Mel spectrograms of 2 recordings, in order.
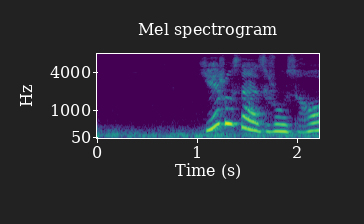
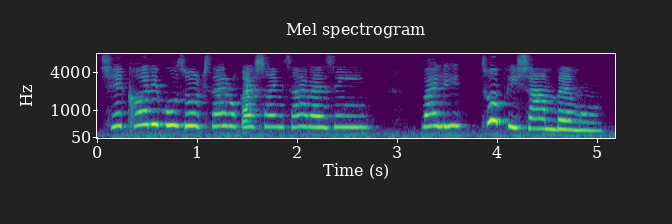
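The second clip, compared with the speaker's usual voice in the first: eager high, loud yes; happy; 5 semitones higher, 4 dB louder than usual. Acted. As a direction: burst out with delight. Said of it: "با شادی گفت".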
